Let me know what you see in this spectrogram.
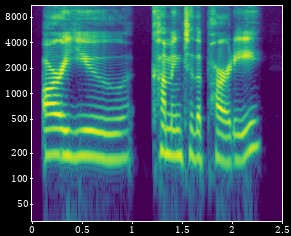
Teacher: For example, in a question like, are you coming to the party? The voice will typically rise at the end, showing it's a yes or no question.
